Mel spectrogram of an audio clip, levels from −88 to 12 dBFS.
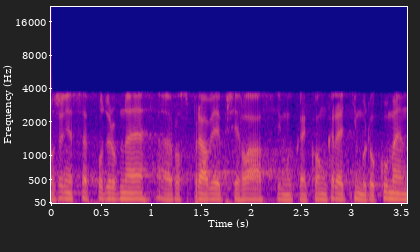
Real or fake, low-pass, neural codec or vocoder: real; 3.6 kHz; none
